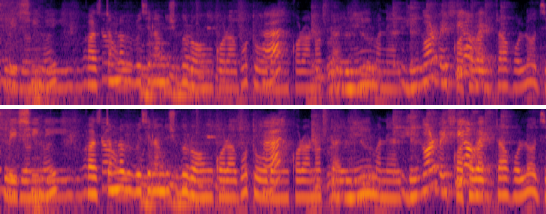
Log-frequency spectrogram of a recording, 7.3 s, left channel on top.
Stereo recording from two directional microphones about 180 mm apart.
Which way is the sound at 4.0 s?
25° right (ahead or behind).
